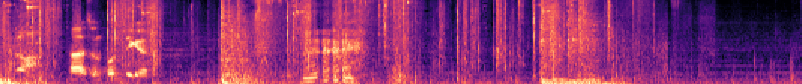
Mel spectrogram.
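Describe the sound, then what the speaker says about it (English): Bursts of gunfire in the online shooter Call of Duty: Warzone, broadband cracks and volleys crowding the first half and returning near the eight-second mark, mixed under excited players' voice chat and fading to quiet at the end. "Under fire!"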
